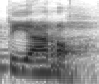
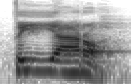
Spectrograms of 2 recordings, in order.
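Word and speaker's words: طِيَرَة: Di tengah-tengah mereka juga ada keyakinan tiyaroh. Bikasrin fafathin. Tiyaroh. Bacanya jangan salah. Dengan kasroh kemudian fathah. Tiyaroh.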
